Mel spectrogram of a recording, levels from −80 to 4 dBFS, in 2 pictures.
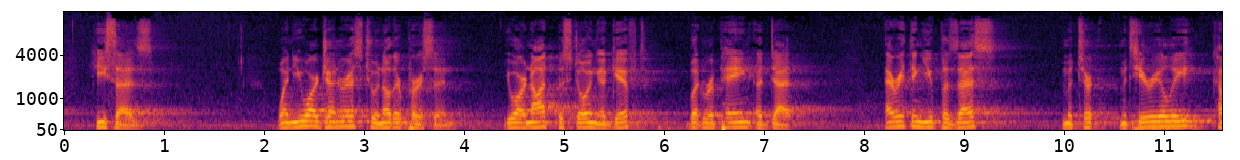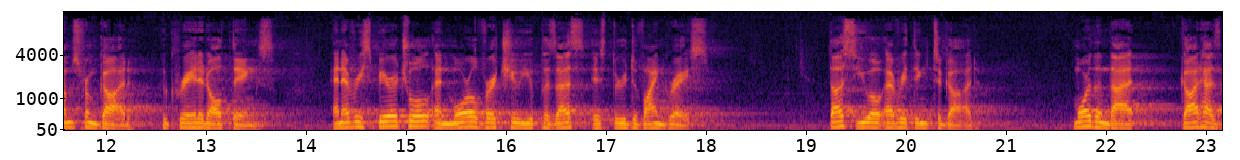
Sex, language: male, English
